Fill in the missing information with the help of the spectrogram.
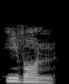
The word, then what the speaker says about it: Yvonne: I think her name is pronounced Evan, and Pamela Queeley. Well, I did see a YouTube video, and Pamela did refer to her sister as Yvonne. So that's probably fair enough. She'd know better than I do.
